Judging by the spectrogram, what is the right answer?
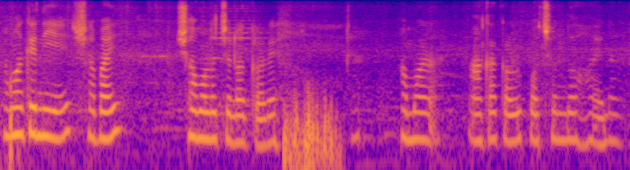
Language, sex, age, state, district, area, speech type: Bengali, female, 18-30, West Bengal, Dakshin Dinajpur, urban, spontaneous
